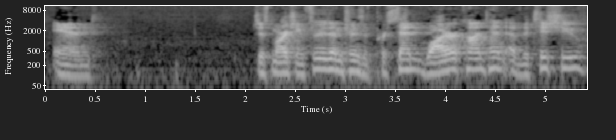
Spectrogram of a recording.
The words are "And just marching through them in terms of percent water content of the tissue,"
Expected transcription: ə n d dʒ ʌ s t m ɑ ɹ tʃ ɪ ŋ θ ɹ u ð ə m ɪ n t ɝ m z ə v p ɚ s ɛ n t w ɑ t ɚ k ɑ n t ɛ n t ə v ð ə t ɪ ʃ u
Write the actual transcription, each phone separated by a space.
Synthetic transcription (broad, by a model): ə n dʒ ʌ s t m ɑ ɹ tʃ ɪ ŋ θ ɹ u ð ə m ɪ n t ɝ m z ə v p ɚ s ɛ n t w ɑ t ɚ k ɑ n t ɛ n t ə v ð ə t ɪ ʃ u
